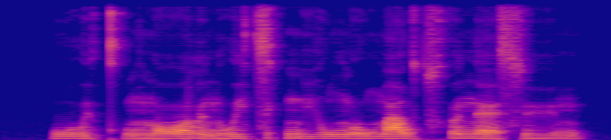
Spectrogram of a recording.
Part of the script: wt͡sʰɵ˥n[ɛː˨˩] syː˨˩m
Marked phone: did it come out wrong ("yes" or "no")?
no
